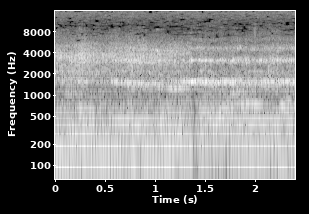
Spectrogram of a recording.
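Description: Live rock band with heavily distorted electric guitars and bass holding sustained notes, a dense, steady wall of sound.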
